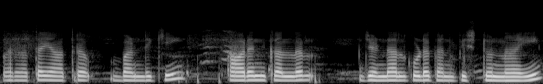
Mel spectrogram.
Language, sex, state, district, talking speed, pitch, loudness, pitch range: Telugu, female, Telangana, Mahabubabad, 75 wpm, 195 Hz, -16 LUFS, 190-200 Hz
